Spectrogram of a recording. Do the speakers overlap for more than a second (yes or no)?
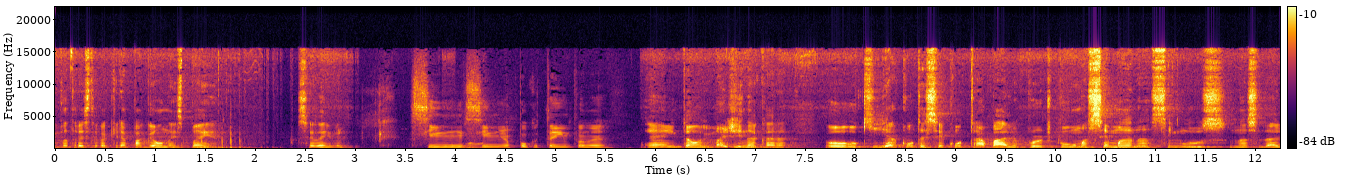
no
